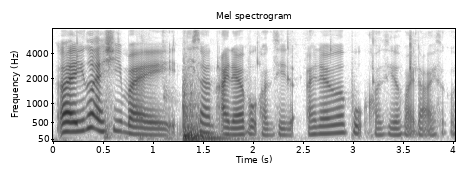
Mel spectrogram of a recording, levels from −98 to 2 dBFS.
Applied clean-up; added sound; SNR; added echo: none; Drip; 7 dB; none.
